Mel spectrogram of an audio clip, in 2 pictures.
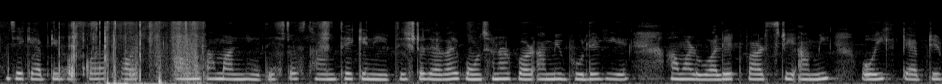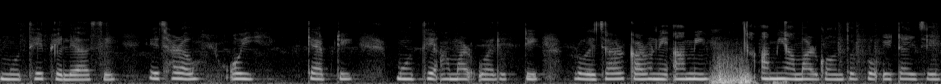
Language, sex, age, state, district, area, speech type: Bengali, female, 30-45, West Bengal, Hooghly, urban, spontaneous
